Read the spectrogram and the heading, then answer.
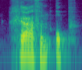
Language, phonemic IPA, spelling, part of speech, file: Dutch, /ˈɣravə(n) ˈɔp/, graven op, verb, Nl-graven op.ogg
- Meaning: inflection of opgraven: 1. plural present indicative 2. plural present subjunctive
